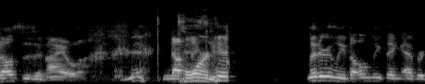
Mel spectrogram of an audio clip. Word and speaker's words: Korn: It's the Corn. It's spelled Korn. It's got like the font for Corn, and all that.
